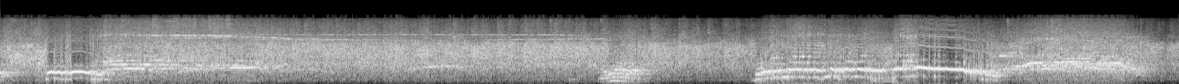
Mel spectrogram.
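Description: A crowd breaks into loud, sustained applause with cheering and whoops to welcome the top 7 of the company in Colombia, dense clapping filling the whole stretch while excited shouts and yells rise above it in bursts.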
